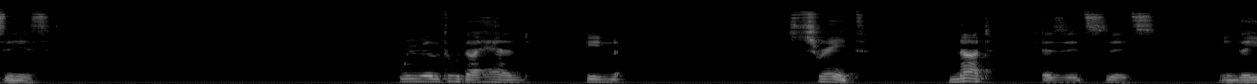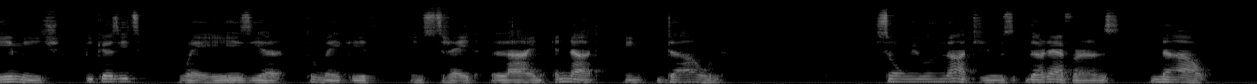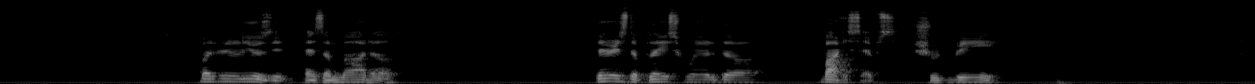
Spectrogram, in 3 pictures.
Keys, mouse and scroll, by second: 5.0 s, 8.8 e, 12.7 g, 16.5 g, 22.4 s, 23.7 middle click, 26.7-28.6 drag, 28.6 a, 29.0 c, 32.0 g, 33.5 a, 34.1 c.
